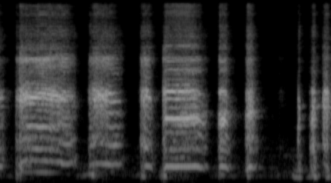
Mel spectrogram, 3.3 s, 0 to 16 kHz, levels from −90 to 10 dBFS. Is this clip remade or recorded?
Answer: remade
